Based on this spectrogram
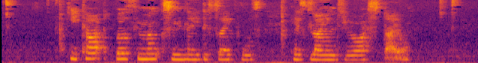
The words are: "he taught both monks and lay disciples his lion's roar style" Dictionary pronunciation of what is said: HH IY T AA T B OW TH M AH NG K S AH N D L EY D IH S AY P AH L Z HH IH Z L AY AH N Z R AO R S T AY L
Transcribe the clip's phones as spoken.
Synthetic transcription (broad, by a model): HH IY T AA T B OW TH M AH NG K S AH N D L EY D IH S AY P AH L Z HH IH Z L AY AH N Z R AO S T AY L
